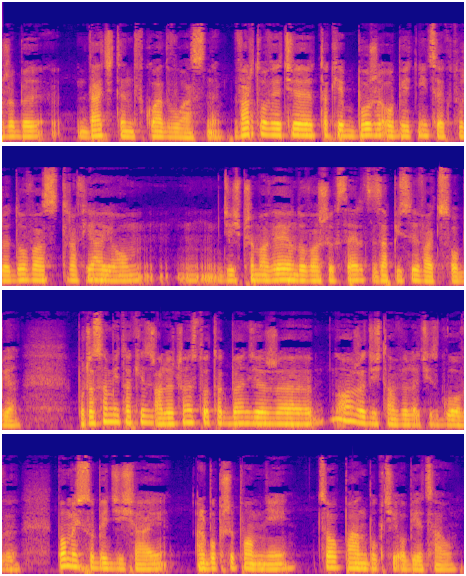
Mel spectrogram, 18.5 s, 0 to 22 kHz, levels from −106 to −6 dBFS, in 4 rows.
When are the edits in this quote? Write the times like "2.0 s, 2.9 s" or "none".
2.3 s, 10.7 s, 14.3 s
